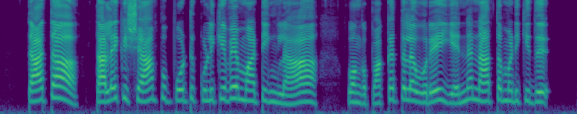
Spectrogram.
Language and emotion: Tamil, disgusted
